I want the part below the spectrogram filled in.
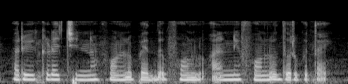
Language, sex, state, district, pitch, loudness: Telugu, female, Telangana, Adilabad, 210 Hz, -14 LUFS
